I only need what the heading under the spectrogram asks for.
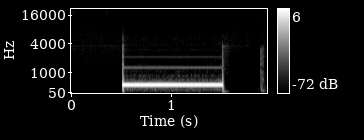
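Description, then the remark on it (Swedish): A single telephone ringing tone while calling the company Imbacare: one steady, clear one-second beep that starts and stops abruptly, heard alone with no voices and a brief faint tick just after. “Nu tar vi en kort paus och ringer upp min samarbetspartner Imbacare”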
